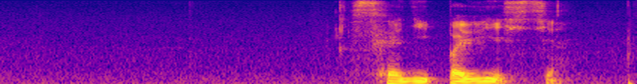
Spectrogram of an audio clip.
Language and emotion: Russian, neutral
